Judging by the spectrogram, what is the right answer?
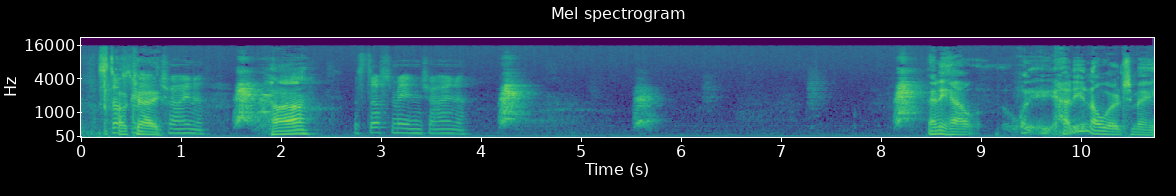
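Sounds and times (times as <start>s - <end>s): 
speech: 0.0s - 4.0s, 8.5s - 10.7s
dog barking: 1.6s - 2.0s, 4.2s - 4.6s, 5.5s - 5.9s, 8.1s - 8.5s.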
